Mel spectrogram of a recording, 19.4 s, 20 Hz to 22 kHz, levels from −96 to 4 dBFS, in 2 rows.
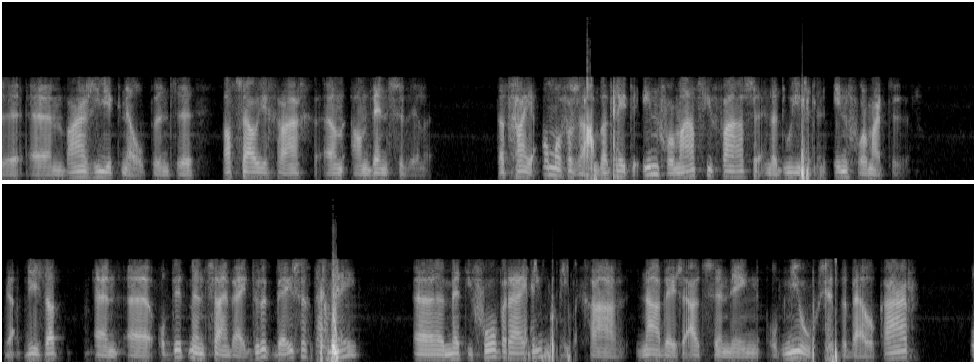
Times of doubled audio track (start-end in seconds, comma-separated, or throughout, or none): none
